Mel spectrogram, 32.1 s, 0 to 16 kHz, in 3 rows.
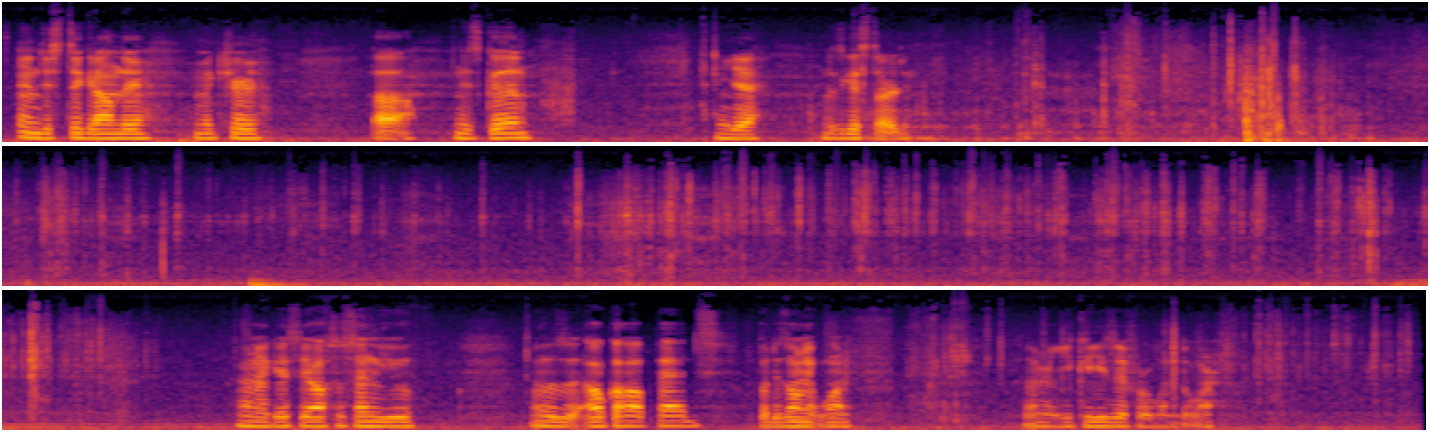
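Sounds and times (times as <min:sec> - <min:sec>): crinkly packaging rustle: 0:06.4 - 0:22.7, 0:27.5 - 0:32.0
small items clicking and rattling: 0:10.8 - 0:22.6, 0:30.1 - 0:32.0.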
